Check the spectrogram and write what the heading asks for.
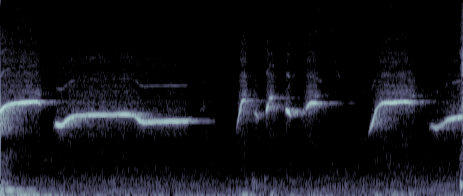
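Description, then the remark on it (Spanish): A person whistles an imitation of a sandwich vendor's (sanguitero's) call: a long sliding tone followed by a few shorter warbling notes, then the long tone repeats. It is fairly loud, with no talking. “El silbido del sanguitero.”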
